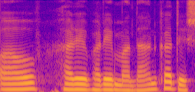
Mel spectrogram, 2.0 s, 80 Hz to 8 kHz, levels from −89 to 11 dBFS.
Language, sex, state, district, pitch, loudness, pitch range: Hindi, female, Goa, North and South Goa, 170 Hz, -12 LUFS, 160-180 Hz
